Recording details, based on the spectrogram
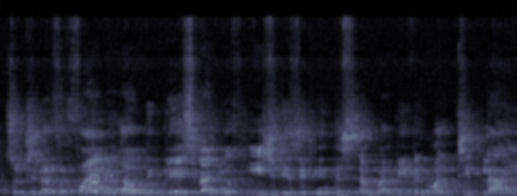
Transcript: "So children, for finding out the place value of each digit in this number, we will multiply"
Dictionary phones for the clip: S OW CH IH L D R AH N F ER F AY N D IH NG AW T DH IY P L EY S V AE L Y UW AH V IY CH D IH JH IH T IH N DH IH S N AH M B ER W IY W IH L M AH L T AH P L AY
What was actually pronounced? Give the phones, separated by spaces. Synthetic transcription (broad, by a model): S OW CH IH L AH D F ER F AY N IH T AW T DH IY P L EY S V AE L Y UW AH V IY CH D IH Z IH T IH N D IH S N AH M B ER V IY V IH L M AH L T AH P L AY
